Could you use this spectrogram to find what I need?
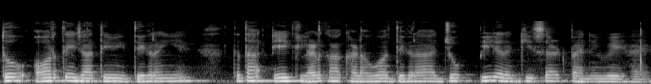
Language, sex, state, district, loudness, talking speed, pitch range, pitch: Hindi, male, Uttar Pradesh, Lalitpur, -16 LUFS, 210 wpm, 140-155 Hz, 150 Hz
